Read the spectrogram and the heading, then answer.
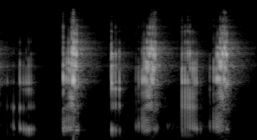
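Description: A notched stick rasp, a common instrument used by many Pueblos, scraped across its notches with a deer bone: a soft opening scrape, then five loud grating strokes in a steady back-and-forth rhythm, each a buzzy, ratcheting rasp. No one speaks.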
